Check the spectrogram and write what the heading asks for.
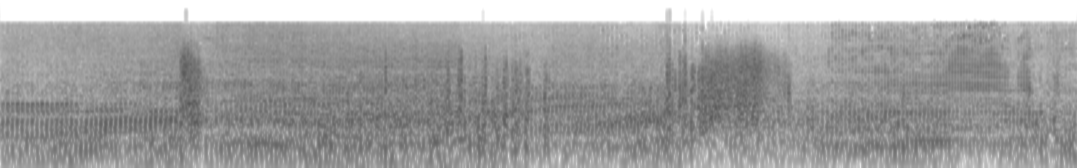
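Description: Motorcycles running on the move, with a steady rush of road and wind noise and a louder swell of noise about five seconds in.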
